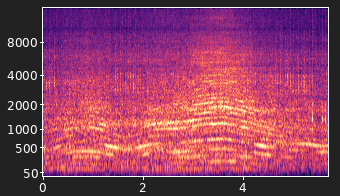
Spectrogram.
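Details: 1999 Mercedes ML 320 while driving: clear whine rising and falling with road speed over engine and tyre noise; source unknown, owner asking for ideas; whining noise while driving.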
